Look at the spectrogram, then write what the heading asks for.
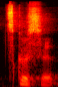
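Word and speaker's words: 尽くす: Now, because the second u here is between a k and an s, it should get devoiced, but again, it's okay to pronounce it as tsukusu because the downstep falls here.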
